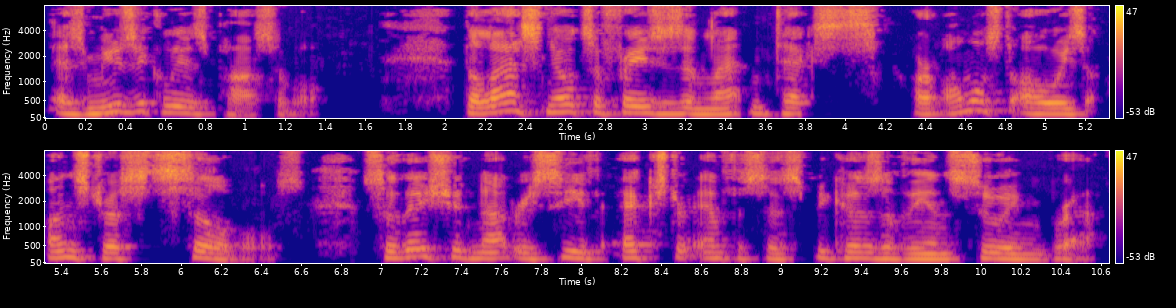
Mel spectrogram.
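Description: A man reading a scripted lecture that explains choral music, in a measured, explanatory way. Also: on the high side, darkish tone.

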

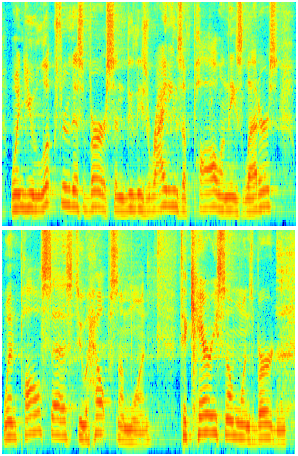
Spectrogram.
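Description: A man's voice: a little high, darkish tone, in a large hall. A man preaching a sermon as pastor, telling stories and acting out the voices of people he quotes. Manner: storytelling, acts out quoted voices. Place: church hall.

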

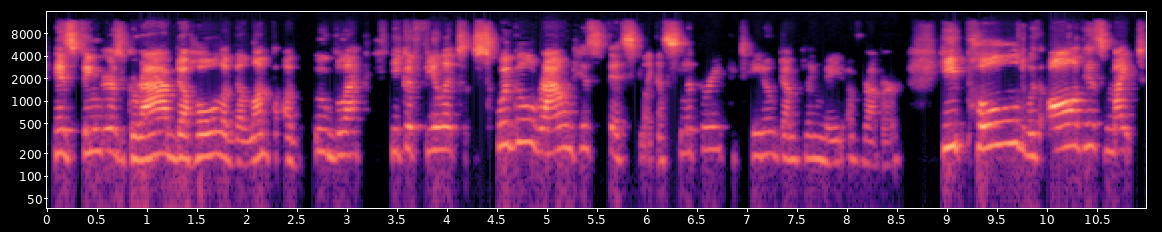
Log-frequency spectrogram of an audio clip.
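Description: A woman's voice: mid-range voice, moderate pace. A woman host on a video call, reading a children's story expressively, then chatting about a simple kids' science activity.

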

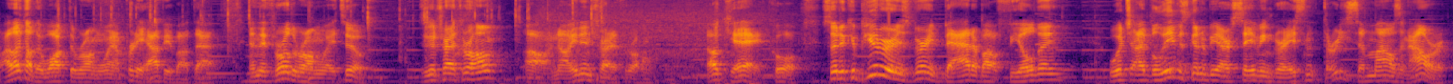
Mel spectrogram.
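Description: A man casually commenting while playing an old baseball video game, excitable, shouting at the players and grumbling when things go wrong. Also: a little high. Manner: excitable, swears mildly, yells at the game. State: says he is drunk. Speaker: let's play gamer.

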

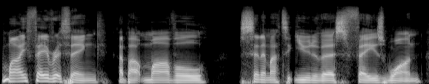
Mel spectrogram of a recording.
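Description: A man's voice: lowish voice, moderate pace, smooth, no room sound, clean studio sound. A man co-hosting a podcast, blunt and jokey, swearing a lot in casual chat. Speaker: podcast co-host.

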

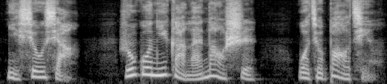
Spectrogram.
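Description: A woman's voice: lowish voice, big pitch swings, measured pace, darkish tone, breathy edge, dry recording, studio quality, heavily acted. A woman voicing a tired but determined young woman in a story. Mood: resolute. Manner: weary, resolute. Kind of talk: scripted story narration.

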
